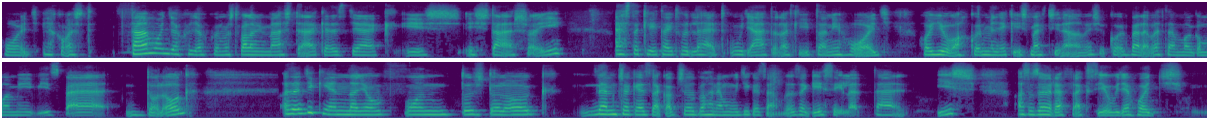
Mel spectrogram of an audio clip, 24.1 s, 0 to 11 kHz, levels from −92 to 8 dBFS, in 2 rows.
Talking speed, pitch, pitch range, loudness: 145 wpm, 210 Hz, 195-225 Hz, -28 LUFS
